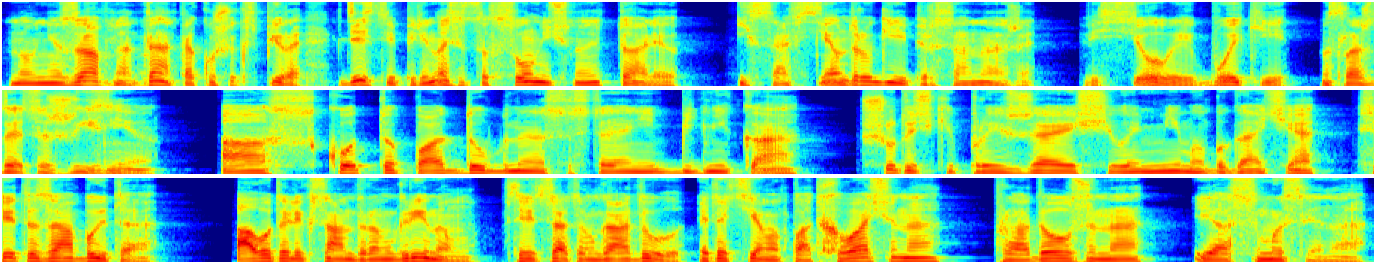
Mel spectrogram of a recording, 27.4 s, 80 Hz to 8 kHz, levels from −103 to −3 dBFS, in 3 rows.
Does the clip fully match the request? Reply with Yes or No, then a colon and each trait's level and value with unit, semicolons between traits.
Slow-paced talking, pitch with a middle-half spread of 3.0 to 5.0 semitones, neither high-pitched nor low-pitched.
No: slow, 95 wpm; average, 3.6 semitones; low, 100 Hz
